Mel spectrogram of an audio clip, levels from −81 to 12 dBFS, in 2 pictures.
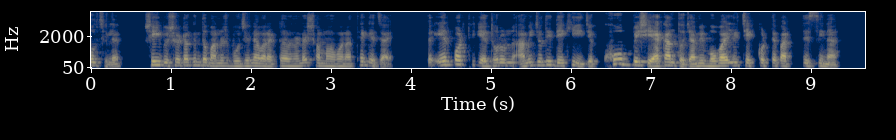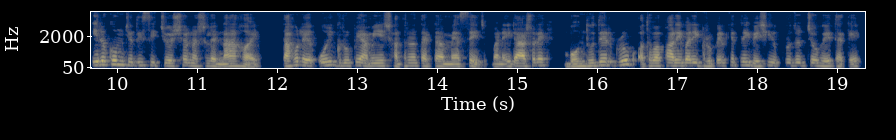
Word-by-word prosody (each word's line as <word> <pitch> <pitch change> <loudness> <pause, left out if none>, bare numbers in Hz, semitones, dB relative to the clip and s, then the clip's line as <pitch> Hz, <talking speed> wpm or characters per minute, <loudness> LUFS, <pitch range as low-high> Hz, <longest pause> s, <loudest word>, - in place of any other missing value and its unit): বলছিলেন, 140 -10 -3 0.4
সেই 195 0 +5
বিষয়টা 165 +1 0
কিন্তু 170 -1 +1
মানুষ 140 +1 -2
বুঝে 130 +2 -3
নেওয়ার 135 -3 +2
একটা 130 +2 -7
ধরনের 140 +5 -3
সম্ভাবনা 125 -4 -2
থেকে 185 -1 -3
যায়। - - -1 0.4
তো - - -4 0.2
এরপর 200 +3 +4
থেকে 195 - -2
ধরুন 160 0 0 0.2
আমি 165 - -1
যদি 190 +2 -1
দেখি 150 0 -4
যে 125 - +1 0.2
খুব 250 +1 +4 0.2
বেশি 180 0 +3
একান্ত 170 0 +4
যে - - +2
আমি 140 - -1
মোবাইলই 150 +4 +5
চেক 150 0 0
করতে 150 0 -1
পারতেছি 140 -2 -1
না। - - +1 0.5
এরকম 205 +3 +5
যদি 170 0 -6
সিচুয়েশন 155 -1 -3
আসলে 130 0 -2
না 120 - +4
হয় 95 - +2 0.3
তাহলে 170 +6 +2 0.2
ওই 180 +2 +2
গ্রুপে 150 +3 -3
আমি 140 +1 -4 0.2
সাধারণত 150 +6 -4
একটা 130 0 +1 0.2
মেসেজ 115 0 0 0.2
মানে 115 -1 0
এটা 125 - +4
আসলে 165 +5 0 0.4
বন্ধুদের 145 +9 0
গ্রুপ 220 +3 +4
অথবা 145 0 +2
পারিবারিক 155 +1 +3
গ্রুপের 140 +4 -4
ক্ষেত্রেই 175 +1 -6
বেশি 130 +4 -5 0.2
প্রযোজ্য 160 -1 -6
হয়ে 130 0 0
থাকে - - -3
150 Hz, 175 wpm, -24 LUFS, 135-170 Hz, 0.5 s, সেই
